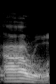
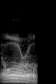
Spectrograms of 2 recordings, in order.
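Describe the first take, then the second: First: It is pronounced unlike the word oral. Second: It is pronounced exactly like the word oral. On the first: It signals hearing rather than speech. "I call it aural" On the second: It suggests speech rather than hearing. "we would normally pronounce it oral"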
